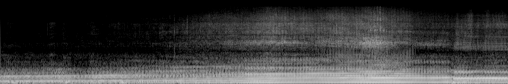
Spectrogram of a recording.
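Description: Off-road rally 4x4's engine running hard as it drives past on sand. The engine note holds nearly steady, with a rush of tyre and sand hiss loudest about four seconds in and a jump in pitch just after.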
